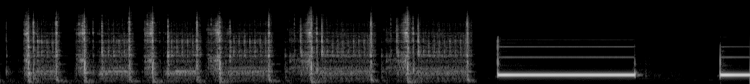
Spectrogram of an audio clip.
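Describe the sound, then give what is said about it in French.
An outgoing phone call's ringing tone, a call to a general practitioner in Montpellier: a burst of irregular clicky dialing noises, then a steady, clear electronic ring tone lasting over a second, a short silence, and the next ring starting. “il attrape le téléphone, il a trouvé le numéro de Jean qui est maintenant médecin généraliste à Montpellier. Et il l'appelle.”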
